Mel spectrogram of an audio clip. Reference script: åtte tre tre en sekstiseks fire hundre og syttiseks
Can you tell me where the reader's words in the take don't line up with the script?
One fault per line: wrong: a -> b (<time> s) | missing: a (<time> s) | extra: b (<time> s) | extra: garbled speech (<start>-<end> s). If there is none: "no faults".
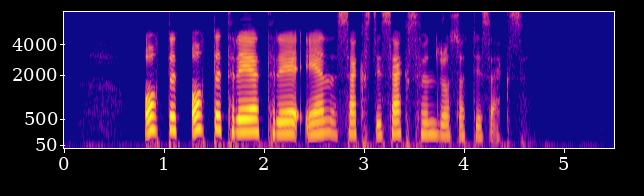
extra: åtte (1.2 s)
missing: fire (3.5 s)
